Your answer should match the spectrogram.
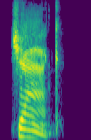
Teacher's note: in Jack we have higher frequencies in second formant, so it's a front vowel. Jack, Very front vowel.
